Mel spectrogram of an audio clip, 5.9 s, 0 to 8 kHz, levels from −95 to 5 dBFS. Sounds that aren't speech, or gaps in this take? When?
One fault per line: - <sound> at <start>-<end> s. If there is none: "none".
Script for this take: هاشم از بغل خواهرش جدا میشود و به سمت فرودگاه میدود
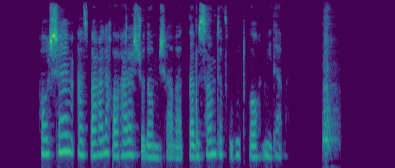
- bark at 4.8-5.1 s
